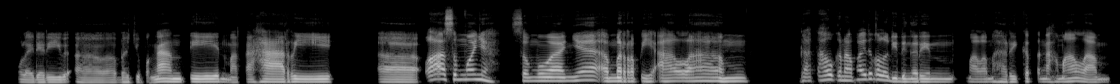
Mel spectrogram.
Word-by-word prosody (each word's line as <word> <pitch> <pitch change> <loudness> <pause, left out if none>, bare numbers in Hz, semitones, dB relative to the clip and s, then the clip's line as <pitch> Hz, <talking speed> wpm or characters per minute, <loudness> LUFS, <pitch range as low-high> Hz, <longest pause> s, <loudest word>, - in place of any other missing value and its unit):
mulai 110 -2 -6
dari, 110 0 -1
eee, 105 -2 -6
"Baju 105 0 -6
Pengantin," 130 +1 +3
"Matahari," 125 +2 +2 0.5
eee, 115 -1 0
wah - - +5
semuanya 230 - +1
semuanya, 170 +3 +2
eee, 150 - +3
"Merepih 150 -2 +2
Alam." 155 0 0 0.5
Nggak 170 0 -7
tau 210 +3 0
kenapa 200 +1 -2
itu 250 - -1
kalo 205 -3 +2
didengerin 130 -3 0
malam 125 -1 -6
hari 125 0 -3
ke - - -7
tengah 130 -2 -6
malam 130 -4 -2
130 Hz, 130 wpm, -23 LUFS, 120-160 Hz, 0.5 s, wah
